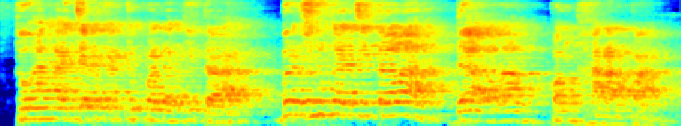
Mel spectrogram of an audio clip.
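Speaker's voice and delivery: loud, emphatic sermon delivery; preaching at full force. Real, not acted. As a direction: drive the teaching home loudly to the congregation. (berkhotbah dengan suara lantang)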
